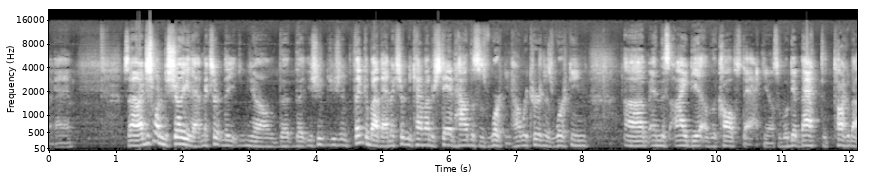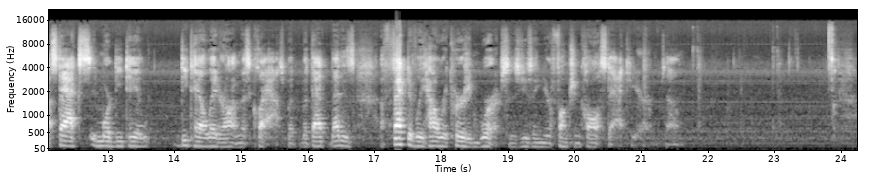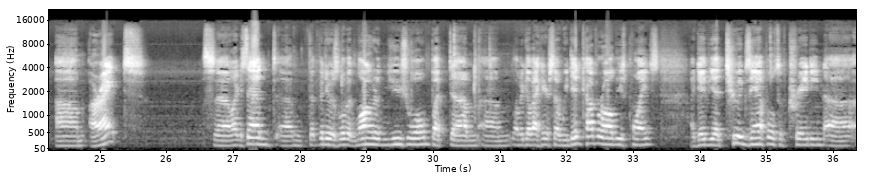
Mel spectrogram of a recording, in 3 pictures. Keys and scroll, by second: 28.7 Page_Up, 30.7 Page_Down.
